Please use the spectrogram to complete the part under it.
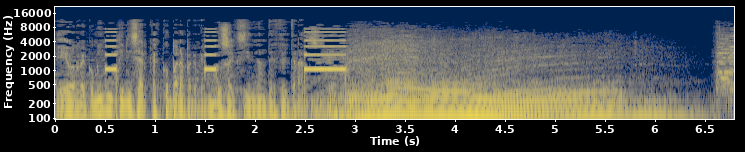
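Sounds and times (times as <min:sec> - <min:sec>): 
speech: 0:00.0 - 0:04.4
motorcycle engine revving: 0:02.5 - 0:06.6.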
